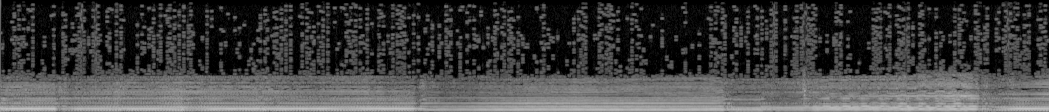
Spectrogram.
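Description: Kyl-kobyz, the Kazakh two-stringed horsehair fiddle, bowed solo in a kui: long held notes rich in overtones, then about seven seconds in it moves up to higher notes with a wavering vibrato.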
